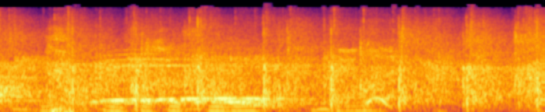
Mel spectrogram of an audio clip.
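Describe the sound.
An audience bursts into steady applause for a participant chosen in a game, a dense crackle of many hands clapping for a few seconds, with some voices calling out over it.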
